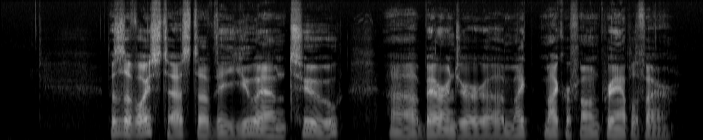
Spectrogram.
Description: The Neewer is a side-fire microphone.
I didn’t make any soundproofing changes, so you may hear the cars on the street.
